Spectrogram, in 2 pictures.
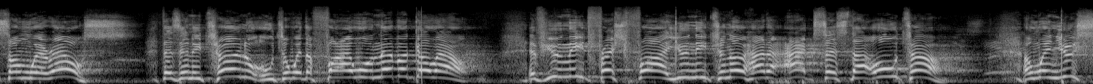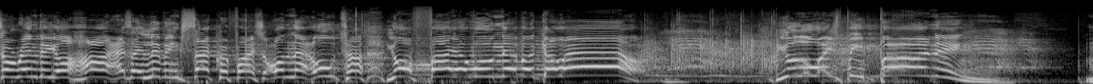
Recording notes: preaching at a CCF Ministries in Lowell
